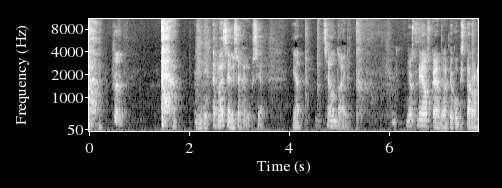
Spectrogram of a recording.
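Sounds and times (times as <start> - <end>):
person coughing roughly: 0.0 - 0.8, 1.4 - 2.6
speech: 2.1 - 7.7.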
